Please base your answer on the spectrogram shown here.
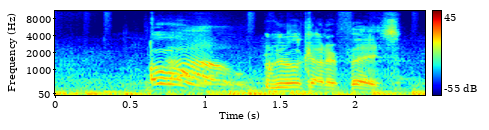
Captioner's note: men grimacing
